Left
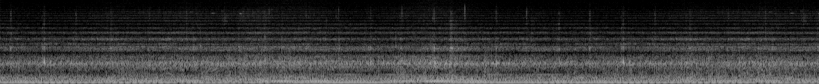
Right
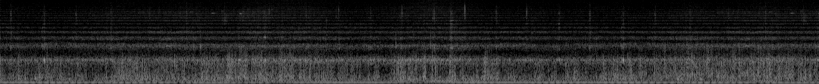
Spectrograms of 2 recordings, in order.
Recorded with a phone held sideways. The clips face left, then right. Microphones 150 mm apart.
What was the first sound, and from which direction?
A vehicle, 75° left (ahead or behind).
